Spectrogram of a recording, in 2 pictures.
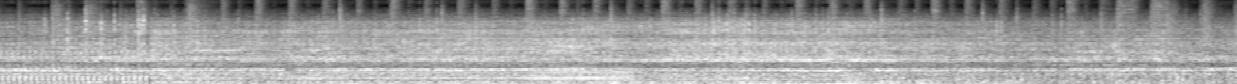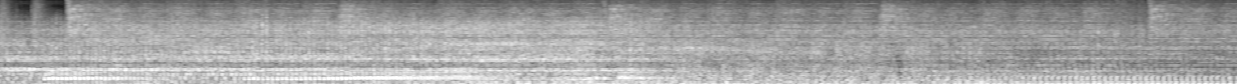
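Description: Single-cylinder motorcycle engine running under way on a dirt trail, its pitch swelling and rising a few times as the throttle is opened. Music plays over it.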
